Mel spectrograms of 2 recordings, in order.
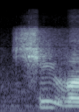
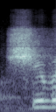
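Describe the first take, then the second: First: शिव said "shi-va", higher pitch; full final va. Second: Said in the usual way. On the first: Shown as a demonstration. Teacher correcting students, full va in शिव. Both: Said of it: "शिव नहीं बोलेंगे".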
